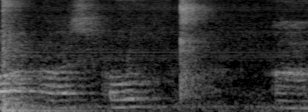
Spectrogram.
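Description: A child's voice making short hesitant sounds over a headset microphone, with a sharp click about one and a half seconds in.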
